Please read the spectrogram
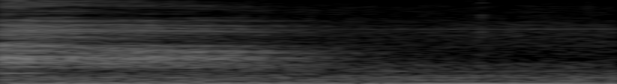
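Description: A woman's soft exhaled sigh that trails off, then a faint breath near the end.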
